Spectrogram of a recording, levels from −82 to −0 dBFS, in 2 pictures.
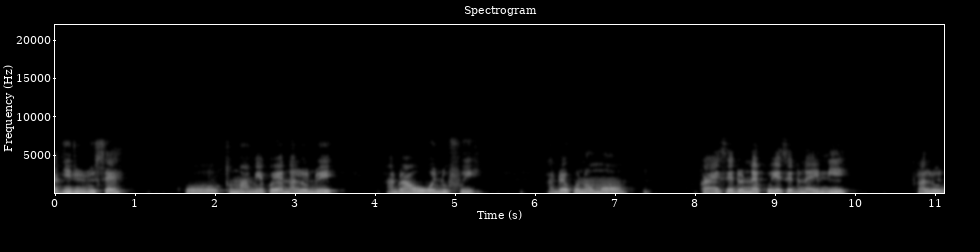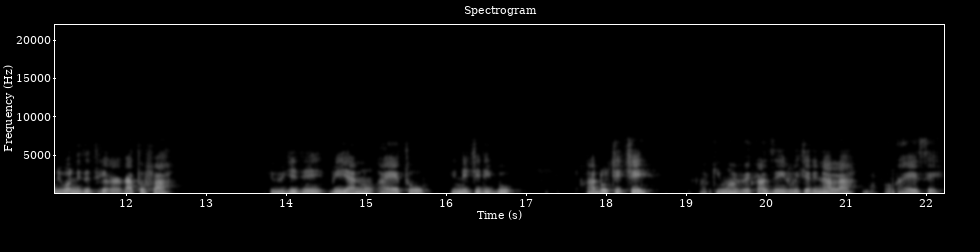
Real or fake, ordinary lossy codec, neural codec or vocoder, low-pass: real; AAC, 48 kbps; none; 7.2 kHz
